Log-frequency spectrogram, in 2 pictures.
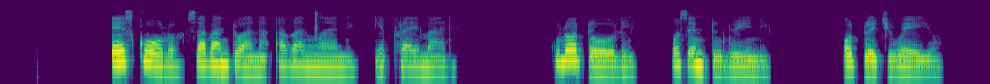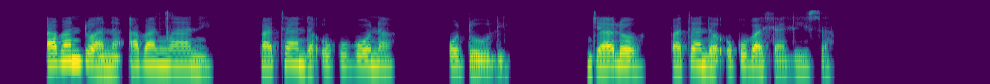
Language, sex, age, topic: North Ndebele, female, 36-49, education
